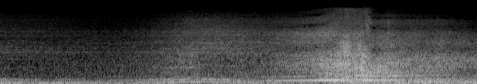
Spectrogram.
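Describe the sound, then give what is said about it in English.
A Seat Leon Cupra road car's engine revs up hard as it accelerates away, its pitch climbing through the gears to a loud, roaring peak near the end. There is no talking. “I think we should go for a burn.”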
